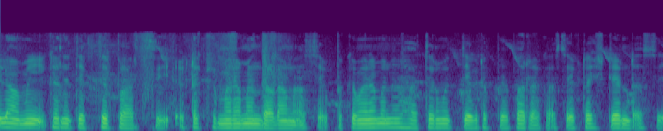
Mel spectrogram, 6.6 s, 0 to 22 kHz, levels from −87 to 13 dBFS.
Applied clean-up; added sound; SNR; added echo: none; none; none; none.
